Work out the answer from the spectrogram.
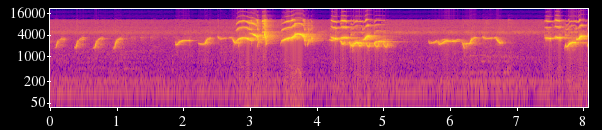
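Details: Oriental magpie-robin song meant to help other magpie-robins learn: a run of short upslurred whistles, then loud complex phrases of sweeping, ringing whistles, followed by softer curling notes and a final bright burst.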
